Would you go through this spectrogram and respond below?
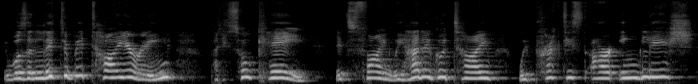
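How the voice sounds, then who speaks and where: A woman hosting a livestream English lesson as the teacher, speaking deliberately and encouragingly to learners as she models phrases for them. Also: sits high, a little mellow. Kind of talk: read-aloud pronunciation lesson, addressing learners.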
